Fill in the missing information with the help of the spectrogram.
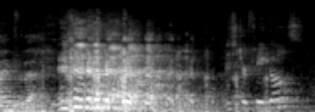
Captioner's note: laughter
